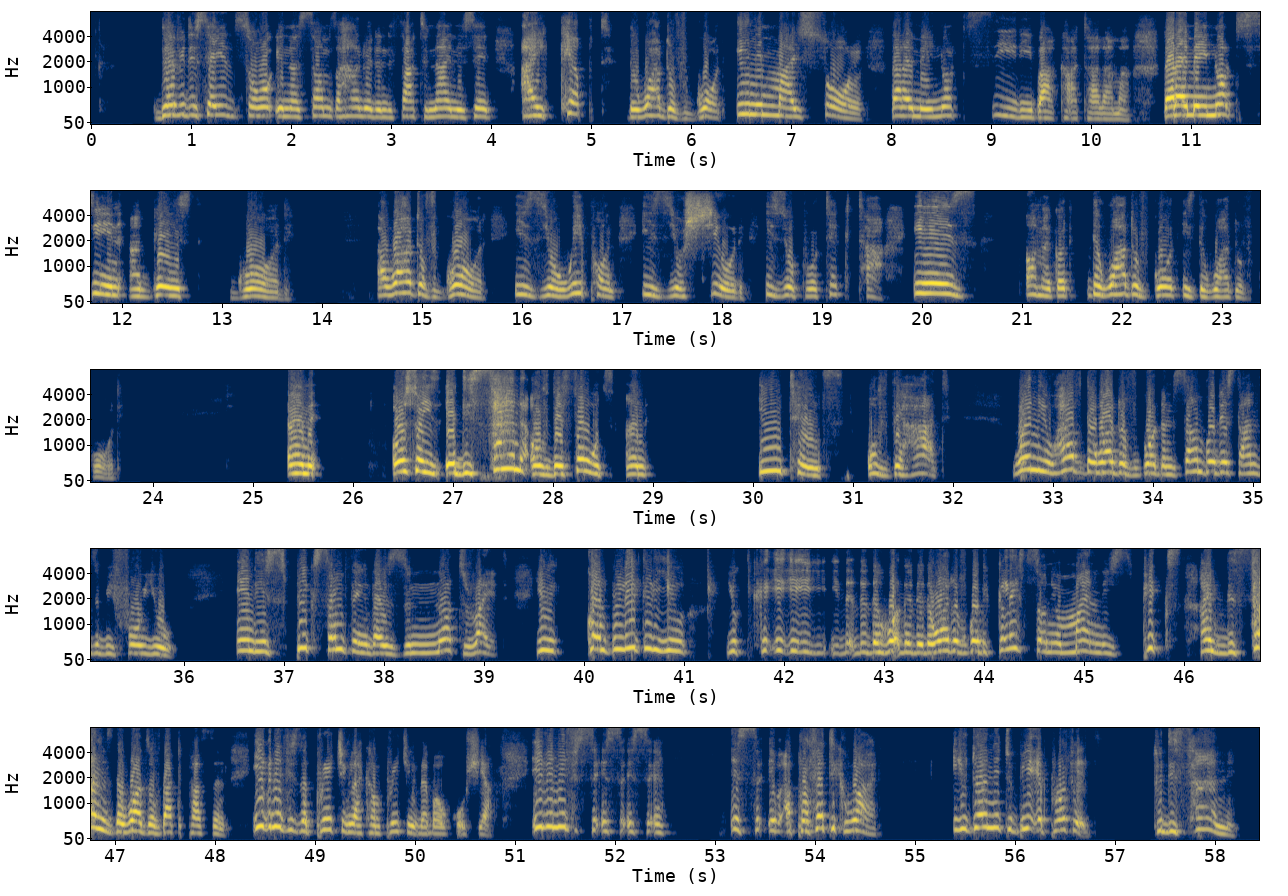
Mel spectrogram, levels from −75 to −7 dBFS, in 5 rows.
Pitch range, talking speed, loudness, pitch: 210-275 Hz, 145 wpm, -18 LUFS, 235 Hz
